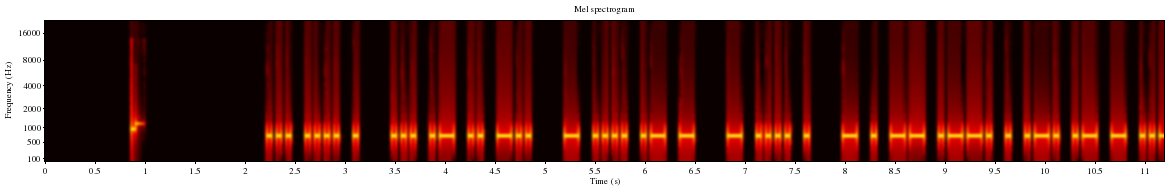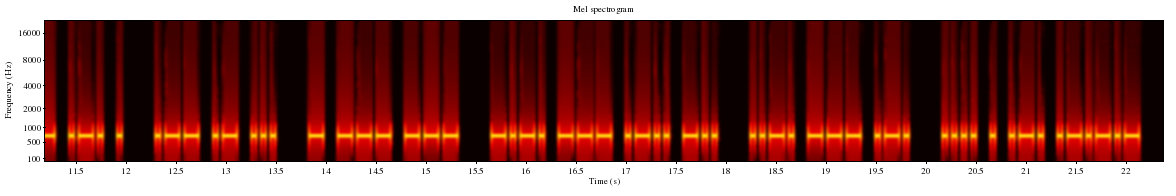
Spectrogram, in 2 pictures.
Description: Morse code, heard as a keyed tone, about 25 wpm, 700 Hz. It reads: SHE SAID THAT THE TEMPERATURE WAS TOO COLD FOR HER.
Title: Sentences from Top 1000 Words - Review Part 4 - 25wpm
